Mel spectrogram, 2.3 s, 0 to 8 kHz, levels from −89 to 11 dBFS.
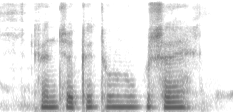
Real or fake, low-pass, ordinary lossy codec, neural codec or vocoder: fake; 7.2 kHz; Opus, 64 kbps; codec, 16 kHz, 2 kbps, FunCodec, trained on LibriTTS, 25 frames a second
